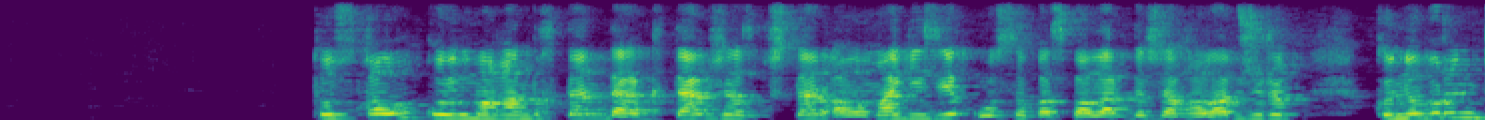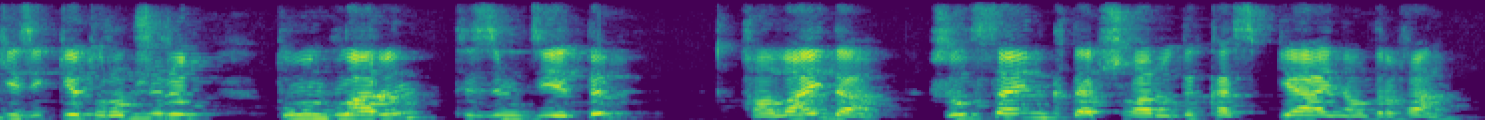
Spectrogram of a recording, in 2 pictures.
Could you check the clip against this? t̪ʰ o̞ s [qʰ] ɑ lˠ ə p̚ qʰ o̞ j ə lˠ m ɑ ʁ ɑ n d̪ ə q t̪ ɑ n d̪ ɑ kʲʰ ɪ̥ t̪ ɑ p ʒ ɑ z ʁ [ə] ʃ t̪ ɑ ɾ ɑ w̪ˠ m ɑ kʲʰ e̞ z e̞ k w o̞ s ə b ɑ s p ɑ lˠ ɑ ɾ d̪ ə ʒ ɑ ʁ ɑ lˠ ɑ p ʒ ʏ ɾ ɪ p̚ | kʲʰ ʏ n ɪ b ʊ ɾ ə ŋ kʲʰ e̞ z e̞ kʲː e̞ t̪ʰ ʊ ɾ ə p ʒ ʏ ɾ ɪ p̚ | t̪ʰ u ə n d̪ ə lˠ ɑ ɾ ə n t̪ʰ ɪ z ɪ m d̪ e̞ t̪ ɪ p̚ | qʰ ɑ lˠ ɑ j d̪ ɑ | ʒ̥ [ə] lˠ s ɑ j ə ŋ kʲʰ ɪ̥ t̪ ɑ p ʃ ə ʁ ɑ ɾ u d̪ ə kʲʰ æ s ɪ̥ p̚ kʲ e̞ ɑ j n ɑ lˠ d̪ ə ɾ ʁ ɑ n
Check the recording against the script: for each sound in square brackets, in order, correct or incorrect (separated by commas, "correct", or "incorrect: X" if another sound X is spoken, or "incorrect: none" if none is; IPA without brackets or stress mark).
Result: incorrect: q, correct, correct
